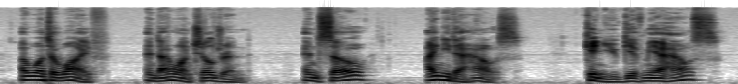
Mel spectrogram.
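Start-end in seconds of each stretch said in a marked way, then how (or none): none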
